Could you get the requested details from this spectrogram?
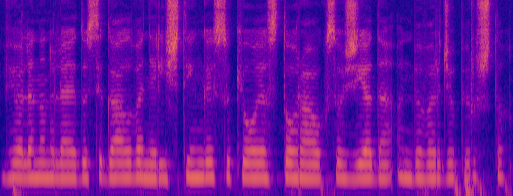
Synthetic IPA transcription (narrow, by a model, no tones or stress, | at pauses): ʋʲijoːlʲɛnɐnʊlʲɛɪd̪ʊsʲɪɡɐlˠʋɐnʲɛɾʲiːʃʲt̪ʲɪŋɡɐɪsʊkʲoːjɛst̪oːɾɐʊksoːʒʲiɛd̪ɐɐnt̪bʲɪʋɐɾʲd͡ʒʲopʲɪɾʃt̪oː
